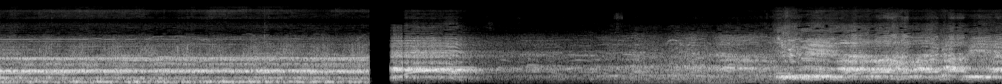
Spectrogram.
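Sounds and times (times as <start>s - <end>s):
crowd chanting a long sung note: 0.0s - 10.0s
general crowd noise: 0.0s - 10.0s.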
